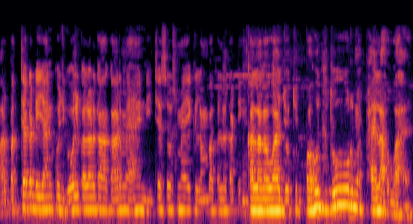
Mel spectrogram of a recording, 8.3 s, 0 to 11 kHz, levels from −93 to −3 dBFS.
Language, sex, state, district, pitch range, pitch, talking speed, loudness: Hindi, male, Bihar, Jahanabad, 130-150 Hz, 140 Hz, 220 wpm, -23 LUFS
